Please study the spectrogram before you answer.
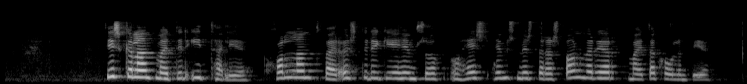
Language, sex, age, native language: Icelandic, female, 40-49, Icelandic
